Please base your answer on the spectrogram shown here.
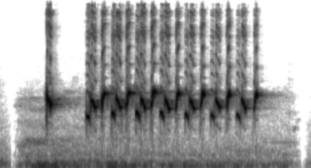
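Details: Sooty-headed bulbul song used to provoke other bulbuls into singing: one sharp note, then a rapid roll of about fifteen bright, wavering notes lasting under two seconds.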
